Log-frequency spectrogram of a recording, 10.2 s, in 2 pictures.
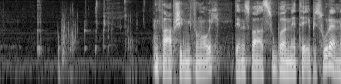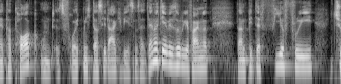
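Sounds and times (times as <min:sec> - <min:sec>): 
person sipping a drink, slurping and swallowing: 0:00.0 - 0:02.3
speech: 0:02.3 - 0:10.2.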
